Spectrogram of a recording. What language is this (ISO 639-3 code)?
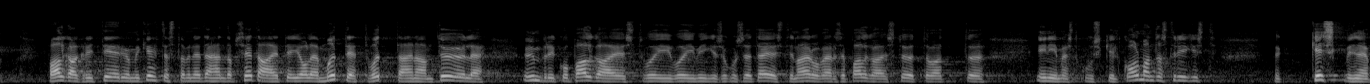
est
